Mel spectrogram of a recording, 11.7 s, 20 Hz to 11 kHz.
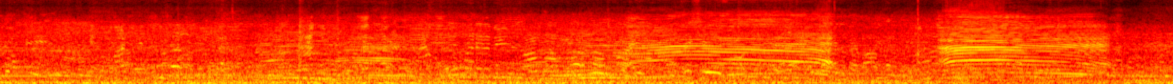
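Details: Bull calves of Friesian and cross breeds at Raniganj market, Dinajpur, on 25 January 2026. Steady crowd noise and talk run throughout, broken near the end by two separate low, harmonic moos, each lasting about a second.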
